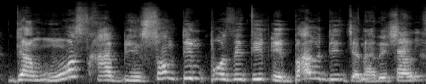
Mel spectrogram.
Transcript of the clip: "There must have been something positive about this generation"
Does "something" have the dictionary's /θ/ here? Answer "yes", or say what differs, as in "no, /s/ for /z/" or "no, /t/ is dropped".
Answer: no, /t/ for /θ/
